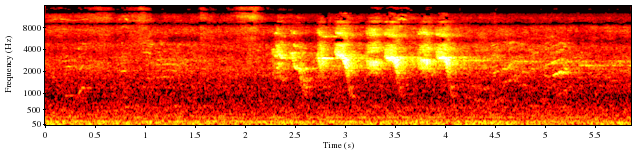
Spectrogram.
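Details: A common myna in Dubai, U.A.E., gives a quick run of five or six loud, down-slurred whistles over about two seconds, against a steady low rumble of traffic or wind.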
